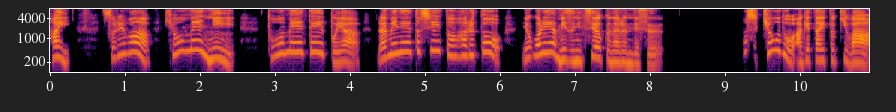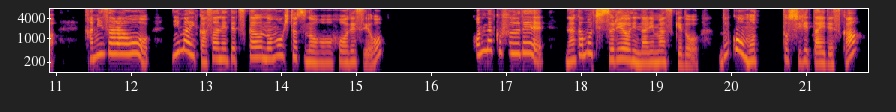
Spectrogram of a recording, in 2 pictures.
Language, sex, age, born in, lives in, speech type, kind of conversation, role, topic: Japanese, female, 55-59, Japan, United States, read, expert-assistant, expert, 紙皿で作る壁飾りの作り方を説明してください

